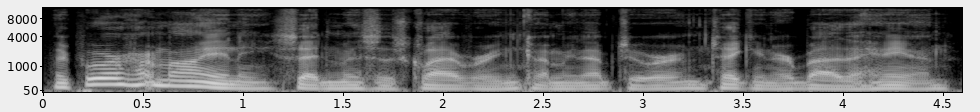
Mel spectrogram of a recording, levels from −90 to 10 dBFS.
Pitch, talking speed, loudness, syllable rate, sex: 105 Hz, 210 wpm, -17 LUFS, 5.0 syllables/s, male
